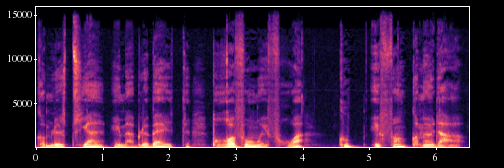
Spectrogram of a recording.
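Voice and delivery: measured, subdued poem reading with pauses; solemn, restrained verse reading; poetry recitation. Acted. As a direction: recite verse softly and evenly, letting each line settle.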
